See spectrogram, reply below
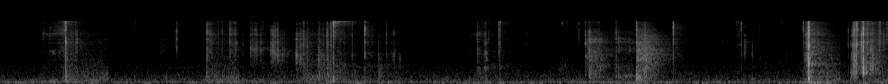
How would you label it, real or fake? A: fake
